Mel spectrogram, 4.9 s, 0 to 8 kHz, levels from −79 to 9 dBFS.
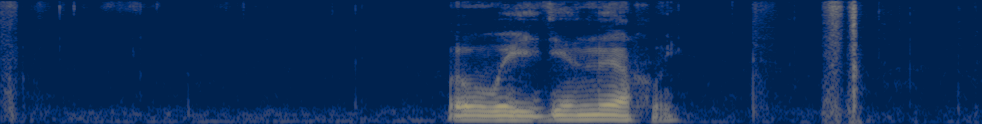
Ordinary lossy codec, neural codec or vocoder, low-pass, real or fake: none; codec, 16 kHz, 4 kbps, FunCodec, trained on LibriTTS, 50 frames a second; none; fake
